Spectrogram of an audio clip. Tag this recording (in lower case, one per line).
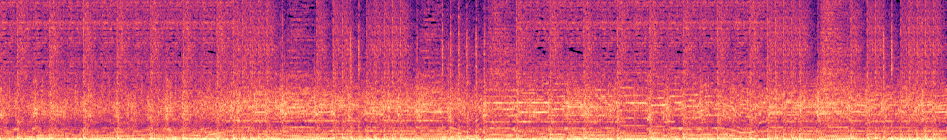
music
theme music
